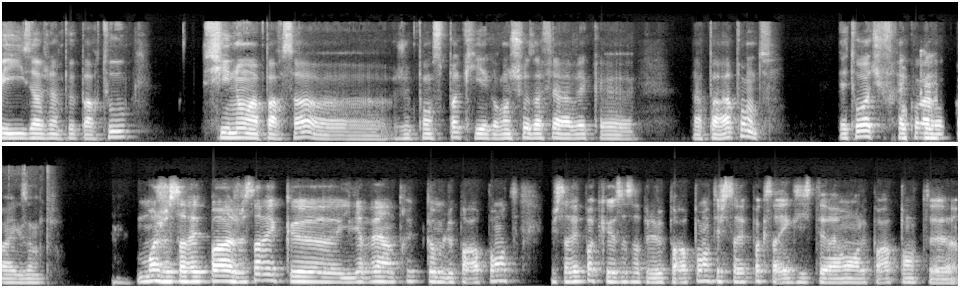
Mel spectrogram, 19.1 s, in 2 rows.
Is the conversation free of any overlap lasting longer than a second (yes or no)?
yes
